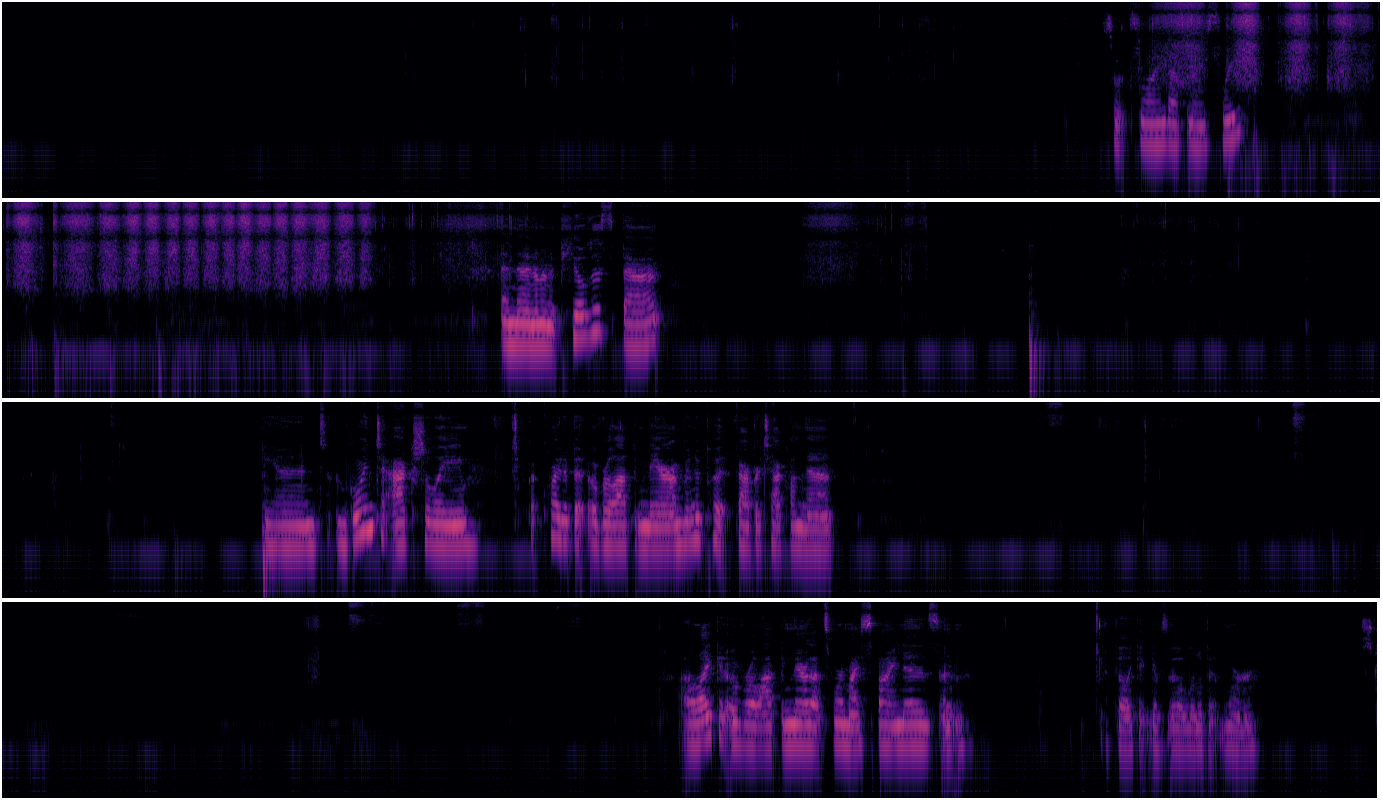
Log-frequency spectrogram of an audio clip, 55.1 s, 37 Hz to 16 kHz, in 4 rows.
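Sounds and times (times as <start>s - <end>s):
low steady hum: 0.0s - 55.0s
fabric and paper rustling: 3.9s - 9.8s, 10.5s - 18.9s, 21.8s - 23.2s.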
